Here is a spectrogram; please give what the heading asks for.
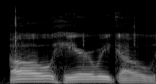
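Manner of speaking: slow, bitter sigh of a line. A narrator's reading. Nick watches the headless hunt arrive uninvited, bitter and slow. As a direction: drag it out, resigned and sour. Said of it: "said Nick bitterly".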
